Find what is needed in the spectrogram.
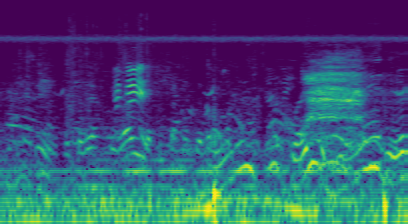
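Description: Distant shouts and calls of players and onlookers across an open football pitch, several voices overlapping, with a brief hissing burst near the end.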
